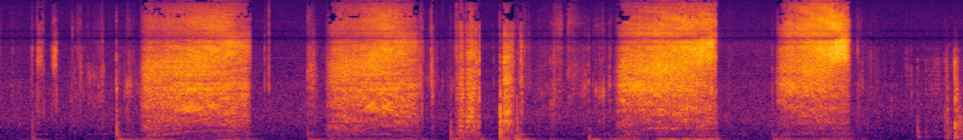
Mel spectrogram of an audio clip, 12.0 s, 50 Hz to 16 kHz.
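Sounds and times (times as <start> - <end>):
hand sanding wood: 1.8 - 3.2, 4.1 - 9.0, 9.7 - 10.8.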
